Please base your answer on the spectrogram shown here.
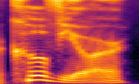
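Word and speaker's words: ковёр: representing Edgar Poe, and where Kovyor, carpet, is made to rhyme with the English sir transliterated as shore.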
